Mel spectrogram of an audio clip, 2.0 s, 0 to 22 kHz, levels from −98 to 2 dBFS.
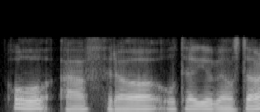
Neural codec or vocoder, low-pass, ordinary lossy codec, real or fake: codec, 16 kHz, 0.8 kbps, ZipCodec; 5.4 kHz; none; fake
